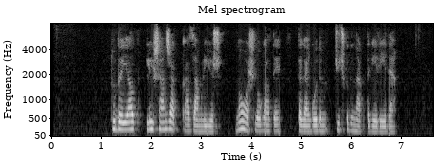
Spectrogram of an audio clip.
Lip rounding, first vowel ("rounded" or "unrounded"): rounded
